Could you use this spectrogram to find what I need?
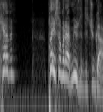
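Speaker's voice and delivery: southern twang, pitched very high. Retelling what a network representative said at a booth: imitating his Southern accent. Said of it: "I'm trying to use his accent".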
